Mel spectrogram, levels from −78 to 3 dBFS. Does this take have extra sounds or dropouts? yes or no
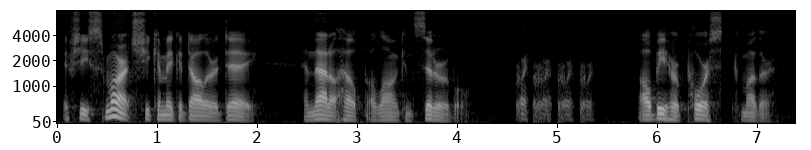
yes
